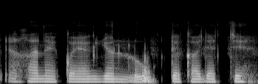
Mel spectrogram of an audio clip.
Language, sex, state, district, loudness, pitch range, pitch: Bengali, male, Assam, Hailakandi, -19 LUFS, 125-130 Hz, 130 Hz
